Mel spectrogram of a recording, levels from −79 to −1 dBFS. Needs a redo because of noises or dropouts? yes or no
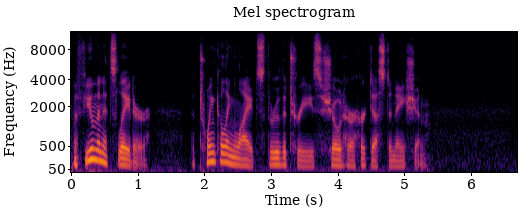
no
